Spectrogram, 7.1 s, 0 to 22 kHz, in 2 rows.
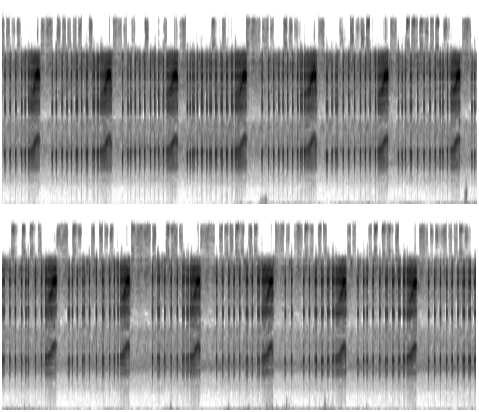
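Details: Male large brown cicada in Osaka city, Japan, 5 August 2019, Xperia XZ1 phone: high sizzling bursts cut by short gaps about twice a second, giving a choppy, stuttering rhythm over low rustling.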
